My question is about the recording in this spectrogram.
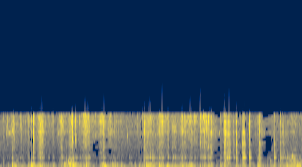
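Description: A raccoon's paws reaching into a wooden birdhouse, scratching and rubbing over the wooden floor and through scattered seed in a run of irregular clicks and scrapes, picked up close inside the box.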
